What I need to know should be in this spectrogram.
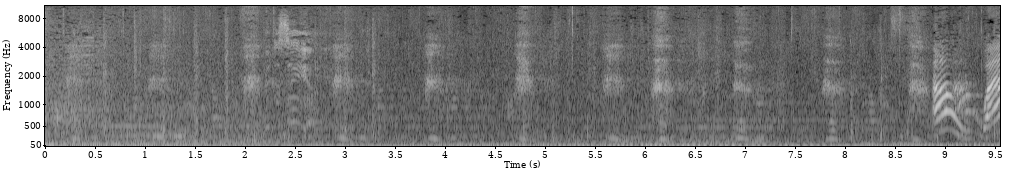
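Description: Footsteps thud at a steady walking pace.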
